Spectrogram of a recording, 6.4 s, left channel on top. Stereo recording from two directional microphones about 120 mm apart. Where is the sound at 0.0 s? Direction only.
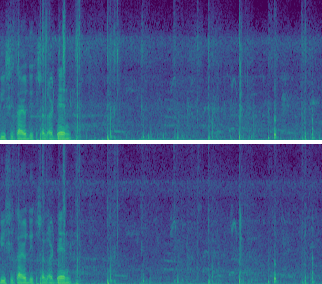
30° right (ahead or behind).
